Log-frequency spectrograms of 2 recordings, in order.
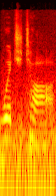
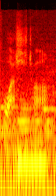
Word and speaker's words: Ouachita: at a baptist university back in texas everybody pronounces it wichita but really it's ouachita washington washington how would you pronounce it it's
